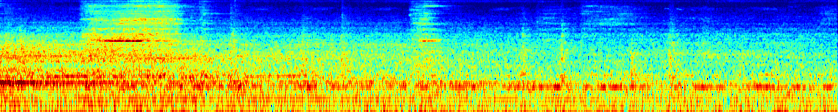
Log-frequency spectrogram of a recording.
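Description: Passenger train rolling past on the rails, its wheels and carriages running steadily, with brief high wheel squeals about a second in and again about four seconds in; the sound slowly fades as the train moves on.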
